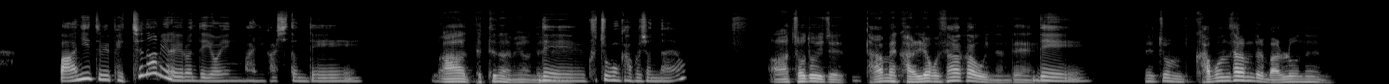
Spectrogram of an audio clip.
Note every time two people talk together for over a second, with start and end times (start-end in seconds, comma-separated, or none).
none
